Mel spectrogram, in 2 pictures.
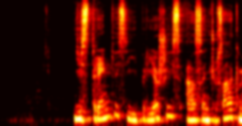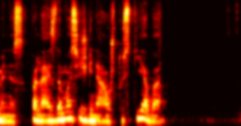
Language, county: Lithuanian, Tauragė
